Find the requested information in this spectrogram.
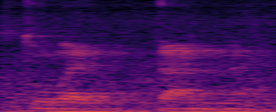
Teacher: we write tule tänne with one T, although we pronounce tule tänne with a long T sound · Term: predictive gemination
